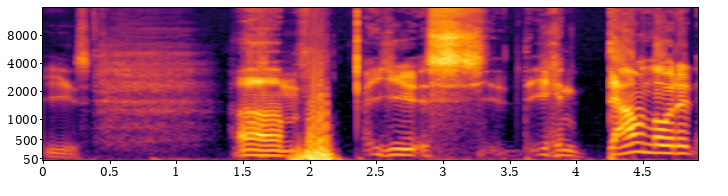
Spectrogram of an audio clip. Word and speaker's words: EES: engineering equation solver ease ees is pronounced ease um you can download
